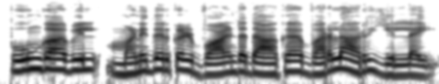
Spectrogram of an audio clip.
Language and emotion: Tamil, neutral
